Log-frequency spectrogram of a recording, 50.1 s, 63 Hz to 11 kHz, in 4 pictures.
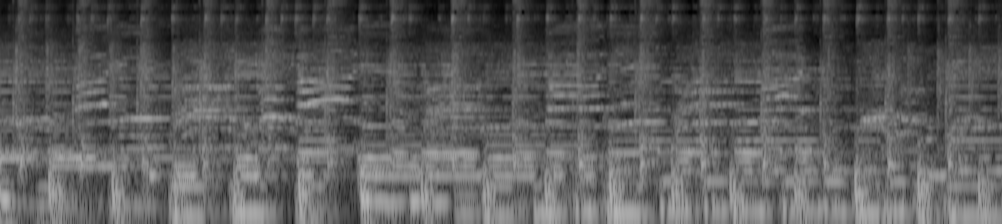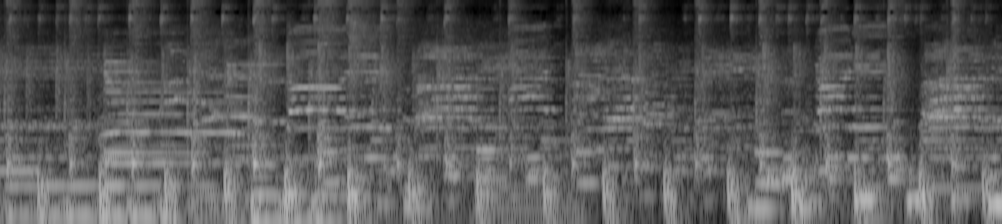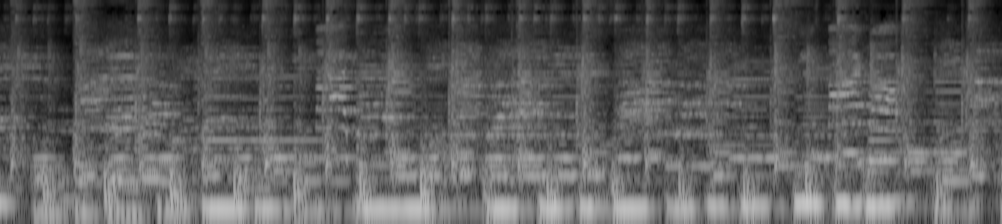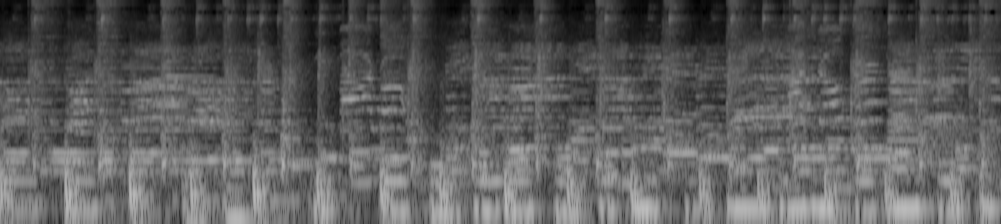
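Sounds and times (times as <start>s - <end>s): sharp percussive beat: 0.0s - 50.0s.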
